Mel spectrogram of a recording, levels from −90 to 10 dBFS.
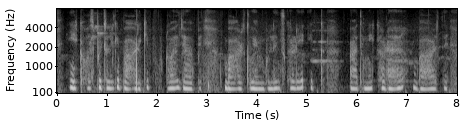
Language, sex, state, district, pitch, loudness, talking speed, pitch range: Hindi, female, Chhattisgarh, Raigarh, 225 Hz, -22 LUFS, 150 wpm, 220-240 Hz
